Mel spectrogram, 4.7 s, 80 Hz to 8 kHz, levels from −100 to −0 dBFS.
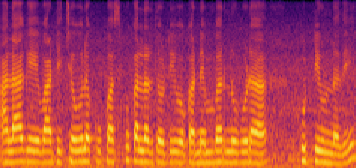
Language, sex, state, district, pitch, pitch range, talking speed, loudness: Telugu, female, Telangana, Mahabubabad, 190 Hz, 180-195 Hz, 140 wpm, -14 LUFS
